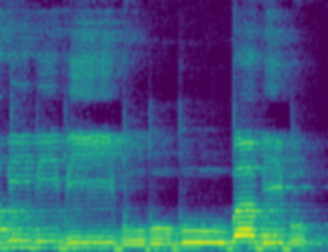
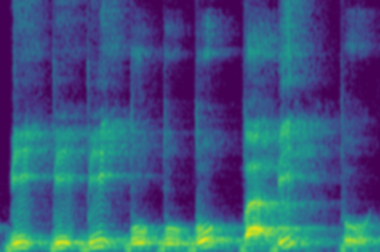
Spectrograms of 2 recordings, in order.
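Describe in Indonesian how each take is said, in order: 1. Suku kata terakhir dipanjangkan. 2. Setiap suku kata pendek, termasuk yang terakhir. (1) "dipanjangkeun nu mana tungtung" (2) "dibacana kedah pendek we, saharokat"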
